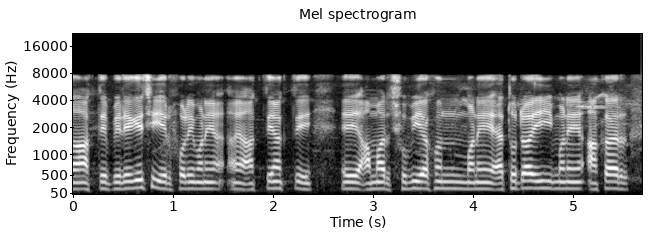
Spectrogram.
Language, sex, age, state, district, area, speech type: Bengali, male, 30-45, West Bengal, Jhargram, rural, spontaneous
